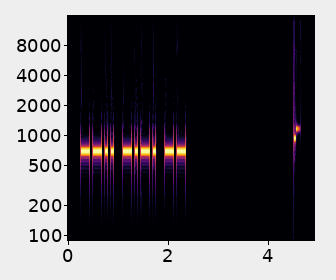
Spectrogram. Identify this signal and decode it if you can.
Morse code, heard as a keyed tone, about 20 wpm, 700 Hz. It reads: ZCM
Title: USA Call Sign Postfixes - 3 Letters 20wpm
